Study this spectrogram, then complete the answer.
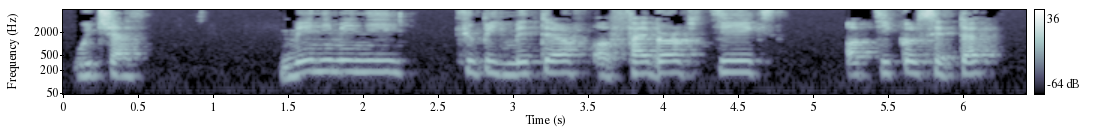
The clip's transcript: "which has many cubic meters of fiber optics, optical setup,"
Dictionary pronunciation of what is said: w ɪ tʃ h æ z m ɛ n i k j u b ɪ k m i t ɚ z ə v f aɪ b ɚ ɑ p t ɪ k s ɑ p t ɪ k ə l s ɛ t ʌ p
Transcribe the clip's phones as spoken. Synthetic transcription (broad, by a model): w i tʃ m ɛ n m ɛ n i k j u b ɪ k m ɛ t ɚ ə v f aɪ b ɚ ɑ p t ɪ k s ɑ p t ɪ k ə l s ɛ t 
